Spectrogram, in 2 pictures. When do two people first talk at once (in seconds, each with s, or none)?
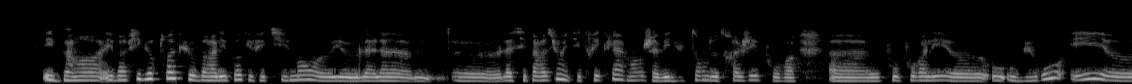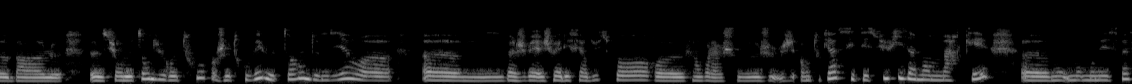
none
